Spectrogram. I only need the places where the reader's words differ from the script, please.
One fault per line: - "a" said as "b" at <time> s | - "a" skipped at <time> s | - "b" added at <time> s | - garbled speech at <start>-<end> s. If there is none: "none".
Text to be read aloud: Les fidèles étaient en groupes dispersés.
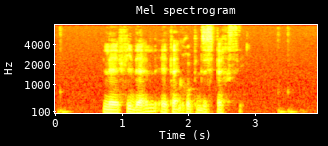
- "en" skipped at 1.9 s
